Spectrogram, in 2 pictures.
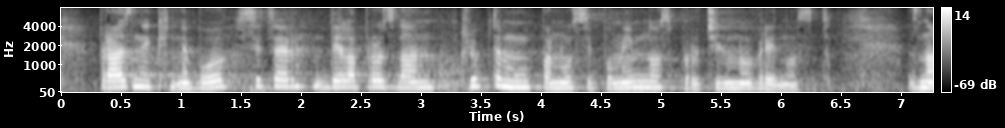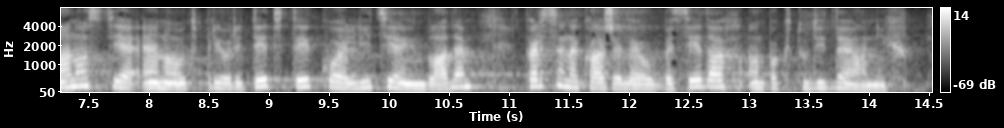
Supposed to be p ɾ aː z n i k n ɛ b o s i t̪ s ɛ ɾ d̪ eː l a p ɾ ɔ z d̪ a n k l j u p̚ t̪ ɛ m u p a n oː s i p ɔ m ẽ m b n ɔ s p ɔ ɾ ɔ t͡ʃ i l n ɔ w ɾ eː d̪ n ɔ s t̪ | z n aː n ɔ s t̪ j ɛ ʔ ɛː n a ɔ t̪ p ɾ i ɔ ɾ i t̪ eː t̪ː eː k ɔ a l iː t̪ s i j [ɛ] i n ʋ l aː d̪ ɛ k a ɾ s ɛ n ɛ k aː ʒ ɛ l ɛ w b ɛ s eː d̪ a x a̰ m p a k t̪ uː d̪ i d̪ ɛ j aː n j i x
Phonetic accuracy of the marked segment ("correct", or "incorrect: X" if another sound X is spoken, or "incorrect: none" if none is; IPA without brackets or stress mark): correct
